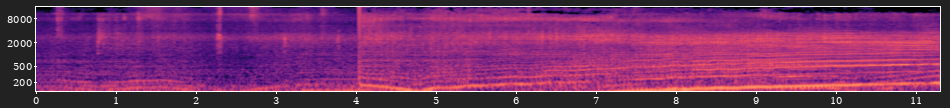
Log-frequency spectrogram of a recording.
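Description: Car engine accelerating hard: about four seconds in it gets suddenly louder, its pitch dips briefly, then climbs steadily for about seven seconds as the engine revs up.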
